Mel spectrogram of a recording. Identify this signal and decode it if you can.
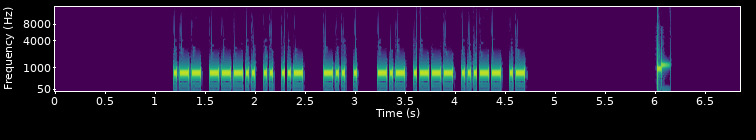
Morse code, heard as a keyed tone, about 40 wpm, 700 Hz. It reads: W8IU DE KJ3A
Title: USA Callsign DE Callsign - 4 Characters - 40wpm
